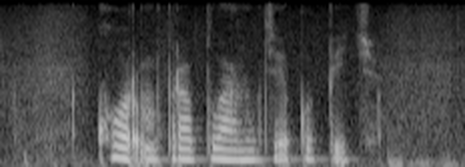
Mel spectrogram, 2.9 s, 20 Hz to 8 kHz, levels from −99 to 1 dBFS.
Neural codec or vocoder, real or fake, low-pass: none; real; 7.2 kHz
